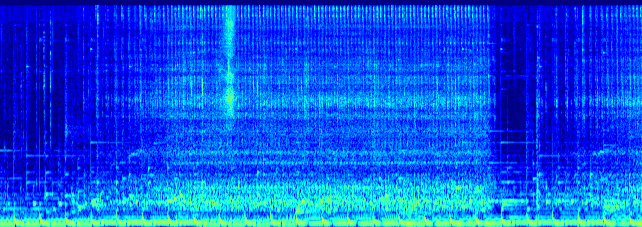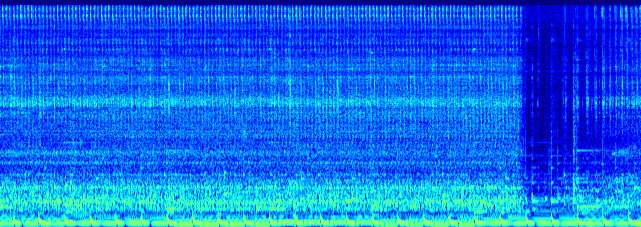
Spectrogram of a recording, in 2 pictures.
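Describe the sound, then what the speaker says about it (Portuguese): Sewing machine running a straight seam edge to edge through flat fabric, a fast rhythmic mechanical clatter of needle strokes running steadily, broken by two short pauses, close and loud. "nós vamos passar uma costura de fora a fora, pé de máquina"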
